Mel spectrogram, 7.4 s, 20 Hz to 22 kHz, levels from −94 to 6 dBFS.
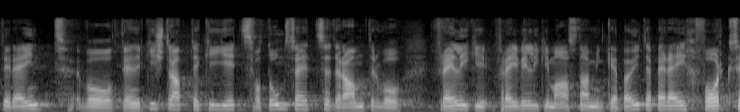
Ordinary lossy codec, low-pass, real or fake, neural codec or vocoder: none; 10.8 kHz; real; none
